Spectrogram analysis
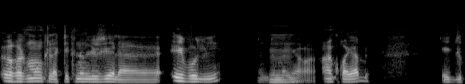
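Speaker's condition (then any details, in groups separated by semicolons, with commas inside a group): Hearing impairment from birth, congenital; lip reading since birth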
